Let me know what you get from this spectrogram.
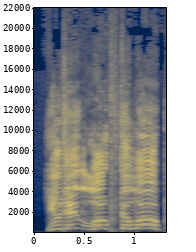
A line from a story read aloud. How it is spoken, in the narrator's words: wailed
